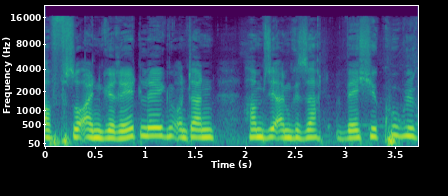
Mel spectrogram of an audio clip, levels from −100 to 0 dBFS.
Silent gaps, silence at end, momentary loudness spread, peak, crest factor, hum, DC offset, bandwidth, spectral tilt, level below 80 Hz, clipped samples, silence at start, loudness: none; 0 s; 7 LU; -4 dBFS; 12 dB; none; under 0.1%; 17 kHz; -7.5 dB/octave; -38 dBFS; under 0.1%; 0 s; -17 LUFS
